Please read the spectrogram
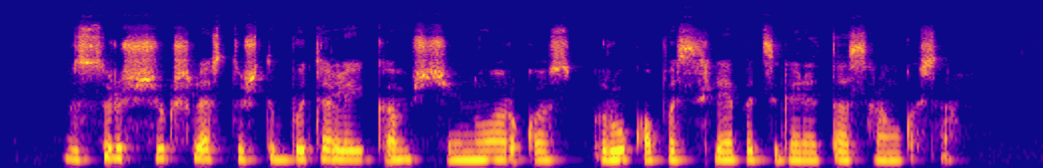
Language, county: Lithuanian, Vilnius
